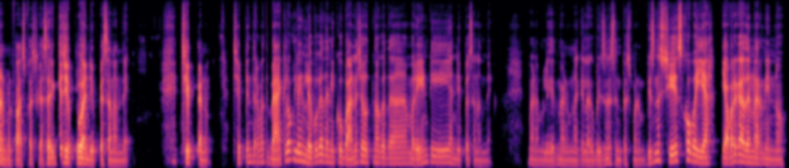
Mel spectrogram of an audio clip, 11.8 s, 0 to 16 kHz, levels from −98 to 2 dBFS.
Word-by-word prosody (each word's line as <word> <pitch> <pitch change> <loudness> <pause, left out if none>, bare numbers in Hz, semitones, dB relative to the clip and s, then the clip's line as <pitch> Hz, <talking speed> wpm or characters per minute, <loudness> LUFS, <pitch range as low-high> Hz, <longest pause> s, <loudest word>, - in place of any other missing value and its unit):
చెప్పాననమాట, 100 -3 -2
ఫాస్ట్ - - 0
ఫాస్ట్‌గా. - - -5
"సరిగ్గ - - +1
జెప్పు." - - +6
అని - - +2
జెప్పేసనంది. 85 -1 -2 0.9
చెప్పాను, - - +2 0.4
చెప్పిన 135 - -6
తర్వాత 140 +1 -9
"బ్యాక్‌లాగ్‌లేం 185 -2 0
లెవ్వు 125 +3 0
గదా 145 -2 -4
నీకు? 130 +1 -5
బానే 130 - +2
చదువుతున్నావు 135 -3 -4
గదా? 115 0 -6 0.3
మరేంటి?" 130 +8 -2 0.2
అని 105 - -14
జెప్పేసనంది. 95 -3 -11 0.6
"మేడమ్ 95 -1 -13
లేదు 90 +1 -10
madam, 90 0 -13
నాకిలాగా 90 0 -10
business 110 +4 -7
interest 100 +1 -9
madam." 95 +1 -15
"Business 175 +7 +1
చేసుకోవయ్యా! 155 -6 +5 0.3
ఎవరు - - +3
కాదన్నారు 125 -5 +3
నిన్ను? 100 -1 -9
115 Hz, 160 wpm, -22 LUFS, 95-140 Hz, 0.9 s, జెప్పు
